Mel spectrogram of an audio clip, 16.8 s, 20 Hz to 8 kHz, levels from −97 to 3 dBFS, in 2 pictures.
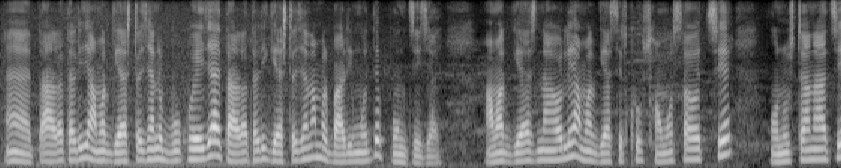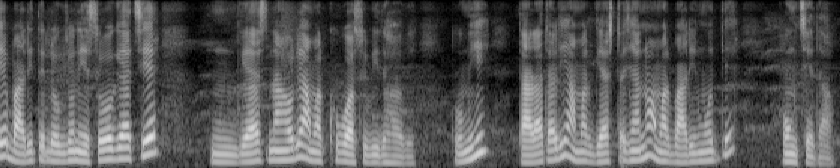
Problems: continuous background conversations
